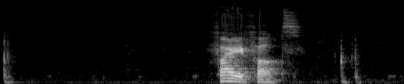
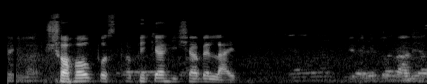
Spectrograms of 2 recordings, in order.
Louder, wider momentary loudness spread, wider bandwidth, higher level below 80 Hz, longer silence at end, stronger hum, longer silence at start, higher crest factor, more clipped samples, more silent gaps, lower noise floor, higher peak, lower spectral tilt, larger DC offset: first, -16 LUFS vs -26 LUFS; first, 27 LU vs 23 LU; first, 16 kHz vs 11.5 kHz; about the same, -60 dBFS vs -64 dBFS; first, 0.6 s vs 0 s; neither; first, 2.15 s vs 0.05 s; about the same, 22 dB vs 26 dB; neither; neither; first, -65 dBFS vs -54 dBFS; about the same, -2 dBFS vs -2 dBFS; about the same, -5.5 dB/octave vs -5.5 dB/octave; neither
